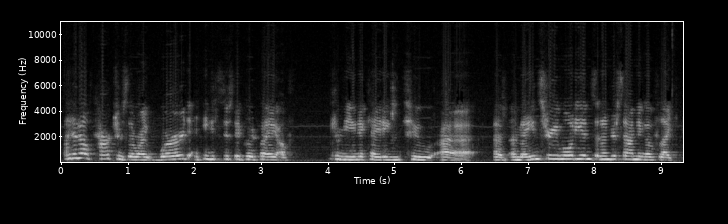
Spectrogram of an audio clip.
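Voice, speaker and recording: A woman's voice: a little high, normal speed, lo-fi sound. A woman chatting casually and unscripted as an interview guest, rambling along with self-deprecating humour. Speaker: interview guest, performer and online content creator.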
